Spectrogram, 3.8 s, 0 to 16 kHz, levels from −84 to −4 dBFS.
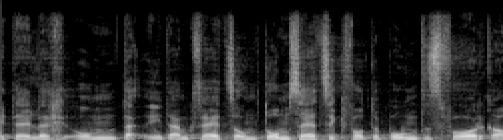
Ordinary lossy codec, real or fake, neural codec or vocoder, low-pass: none; real; none; 14.4 kHz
